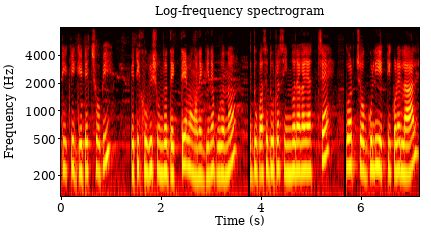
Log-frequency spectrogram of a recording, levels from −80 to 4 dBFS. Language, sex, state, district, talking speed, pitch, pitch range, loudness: Bengali, female, West Bengal, Jhargram, 195 wpm, 230 Hz, 220-240 Hz, -22 LUFS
